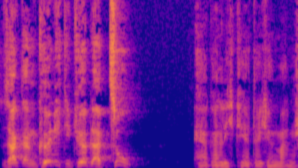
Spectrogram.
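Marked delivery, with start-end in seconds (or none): 0.0-1.7 louder, higher, final; defiant refusal. Acted. Narrator refusing the king's messenger through the door, loud and defiant. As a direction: slam the door shut with your voice.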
